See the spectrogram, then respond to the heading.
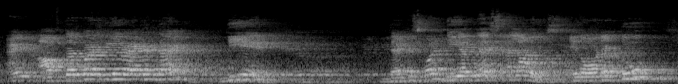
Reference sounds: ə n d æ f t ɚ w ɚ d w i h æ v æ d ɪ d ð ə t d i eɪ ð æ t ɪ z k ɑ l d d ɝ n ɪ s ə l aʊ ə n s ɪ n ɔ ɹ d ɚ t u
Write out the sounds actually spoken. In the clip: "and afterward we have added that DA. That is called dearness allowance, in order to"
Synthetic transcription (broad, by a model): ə n d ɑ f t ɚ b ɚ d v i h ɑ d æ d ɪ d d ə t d i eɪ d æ t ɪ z k ɑ l d d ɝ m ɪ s ə l aʊ ə n s ɪ n ɔ ɹ d ɚ t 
